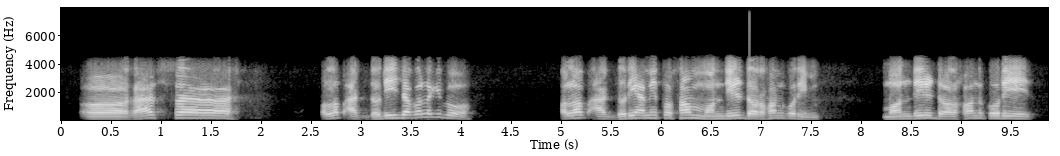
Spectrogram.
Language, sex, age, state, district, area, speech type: Assamese, male, 60+, Assam, Nalbari, rural, conversation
